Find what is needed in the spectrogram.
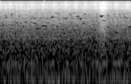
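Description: Tomato slices, onion and peppers faintly sizzling in a frying pan on low heat, with a soft shake of a dried-parsley spice jar near the end.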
